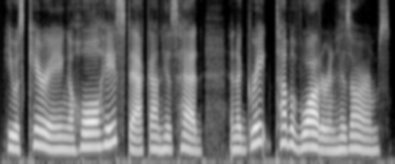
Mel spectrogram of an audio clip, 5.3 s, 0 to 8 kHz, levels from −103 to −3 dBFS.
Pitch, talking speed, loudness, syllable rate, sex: 195 Hz, 205 wpm, -19 LUFS, 4.6 syllables/s, female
